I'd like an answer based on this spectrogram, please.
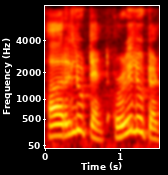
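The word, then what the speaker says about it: reluctant: बाकी ये वाला जो क्वेश्चन है choose the correct synonyms of the word रिलटेंट रिलटेंट word है। ठीक है? यहां पर सी साइलेंट साइलेंट होगा नहीं पढ़ा जाएगा।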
